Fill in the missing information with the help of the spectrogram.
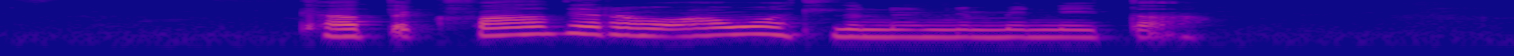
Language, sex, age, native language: Icelandic, male, 40-49, Icelandic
